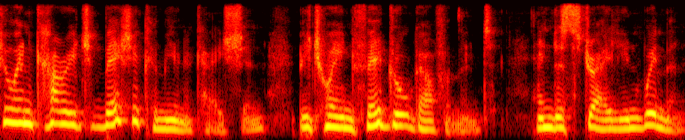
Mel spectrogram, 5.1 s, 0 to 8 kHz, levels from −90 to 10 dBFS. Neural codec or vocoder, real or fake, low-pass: codec, 24 kHz, 6 kbps, HILCodec; fake; 7.2 kHz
